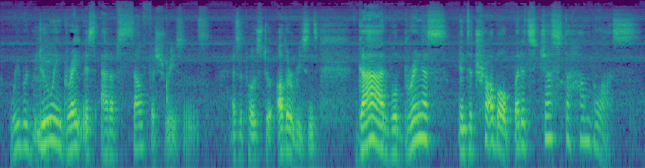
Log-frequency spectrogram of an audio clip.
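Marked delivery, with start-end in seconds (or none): none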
